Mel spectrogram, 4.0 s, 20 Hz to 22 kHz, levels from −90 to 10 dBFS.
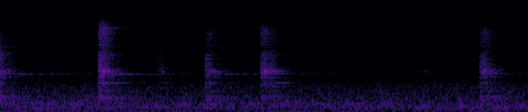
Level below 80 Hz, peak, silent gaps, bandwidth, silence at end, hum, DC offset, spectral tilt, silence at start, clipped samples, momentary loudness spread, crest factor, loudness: -82 dBFS; -42 dBFS; none; 16 kHz; 0 s; none; under 0.1%; -2.5 dB/octave; 0 s; under 0.1%; 12 LU; 22 dB; -61 LUFS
